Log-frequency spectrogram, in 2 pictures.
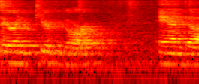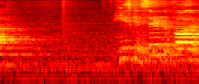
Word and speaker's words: Søren Kierkegaard: But it's pronounced Søren Kierkegaard.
